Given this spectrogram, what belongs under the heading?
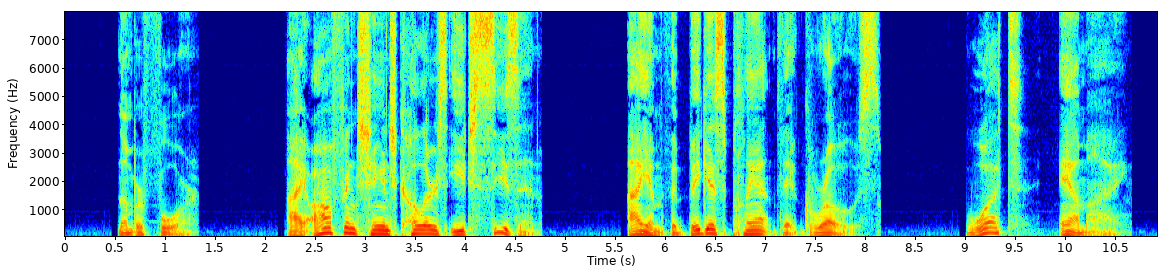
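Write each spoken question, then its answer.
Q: What am I?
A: a tree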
